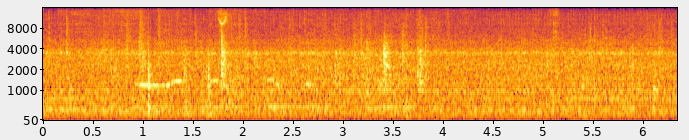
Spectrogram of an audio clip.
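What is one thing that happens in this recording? Earth and stones tumble from an excavator bucket into a dump truck's bed with thuds and clatter.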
